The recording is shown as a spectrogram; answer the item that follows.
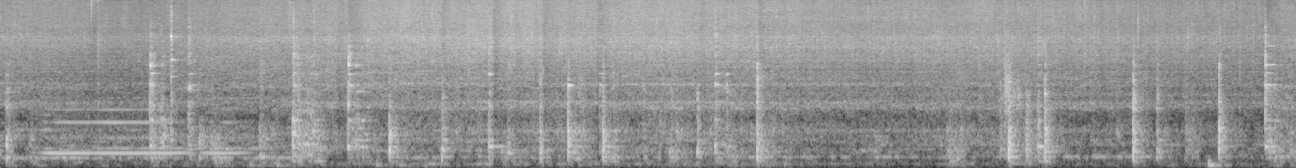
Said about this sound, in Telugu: చూడండి, ఇవైతే వేగిపోతున్నాయి.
